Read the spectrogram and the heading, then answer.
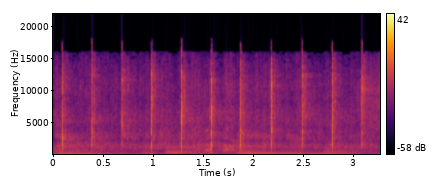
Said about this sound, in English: Clap your hands and praise Him all over the field.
